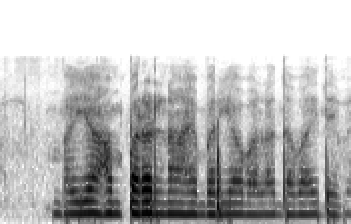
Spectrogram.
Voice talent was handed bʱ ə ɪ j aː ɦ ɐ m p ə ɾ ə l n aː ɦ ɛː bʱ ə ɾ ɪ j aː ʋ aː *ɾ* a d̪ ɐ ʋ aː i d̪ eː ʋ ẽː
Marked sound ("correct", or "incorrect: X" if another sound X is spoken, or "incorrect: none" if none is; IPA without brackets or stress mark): incorrect: l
